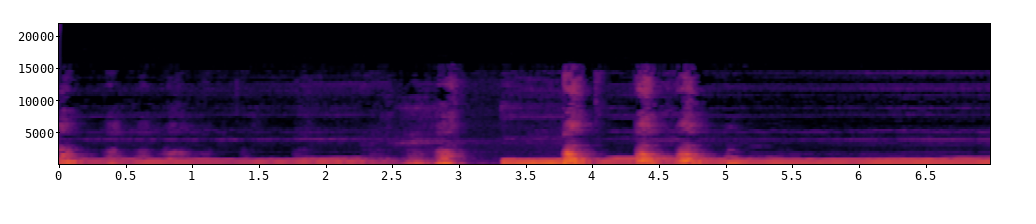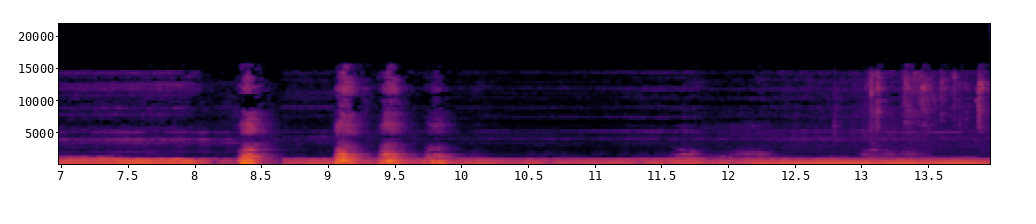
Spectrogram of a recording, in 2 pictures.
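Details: Pet dogs singing and howling together: long sustained tonal howls holding steady pitch, with several overlapping voices, broken by short sharp barks and yips at intervals.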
